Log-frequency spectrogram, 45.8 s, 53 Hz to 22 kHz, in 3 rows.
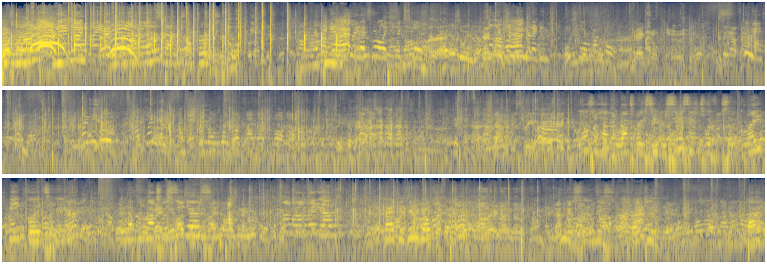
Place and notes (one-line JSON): {"title": "neoscenes: with the home team", "latitude": "42.28", "longitude": "-74.57", "altitude": "451", "timezone": "GMT+1"}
